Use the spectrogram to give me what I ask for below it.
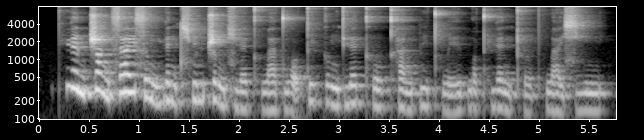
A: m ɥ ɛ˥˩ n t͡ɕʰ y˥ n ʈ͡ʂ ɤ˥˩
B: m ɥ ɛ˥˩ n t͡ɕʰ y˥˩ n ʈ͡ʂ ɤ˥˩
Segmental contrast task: A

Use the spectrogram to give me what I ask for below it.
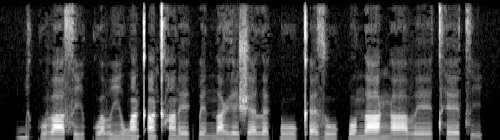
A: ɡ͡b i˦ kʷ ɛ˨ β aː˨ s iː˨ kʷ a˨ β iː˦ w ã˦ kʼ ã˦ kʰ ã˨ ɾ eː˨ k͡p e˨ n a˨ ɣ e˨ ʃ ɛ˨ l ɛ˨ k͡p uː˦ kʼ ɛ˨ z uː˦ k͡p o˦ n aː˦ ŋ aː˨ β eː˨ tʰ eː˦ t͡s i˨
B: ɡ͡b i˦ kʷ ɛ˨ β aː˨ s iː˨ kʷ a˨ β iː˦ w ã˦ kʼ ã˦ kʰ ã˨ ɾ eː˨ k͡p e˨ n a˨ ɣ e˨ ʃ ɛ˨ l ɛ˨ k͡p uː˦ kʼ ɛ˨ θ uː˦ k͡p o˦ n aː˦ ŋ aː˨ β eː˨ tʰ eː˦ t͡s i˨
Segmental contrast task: A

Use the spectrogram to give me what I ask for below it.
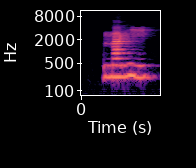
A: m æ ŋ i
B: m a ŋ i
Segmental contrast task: B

